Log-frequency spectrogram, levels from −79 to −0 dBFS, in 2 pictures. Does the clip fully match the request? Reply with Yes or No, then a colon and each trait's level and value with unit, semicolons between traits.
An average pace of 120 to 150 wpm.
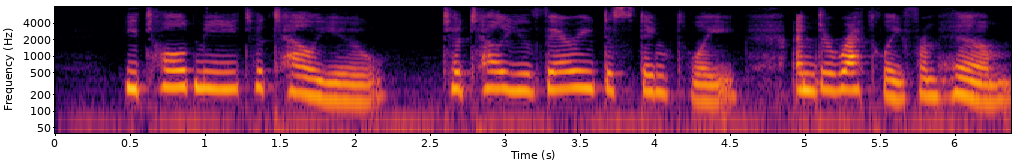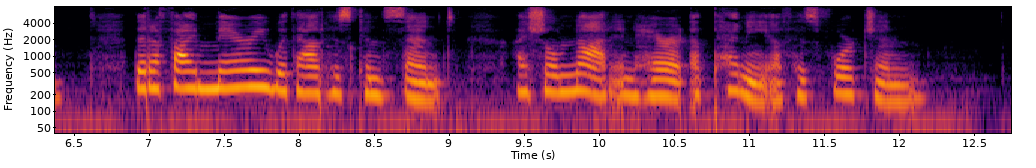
Yes: average, 140 wpm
